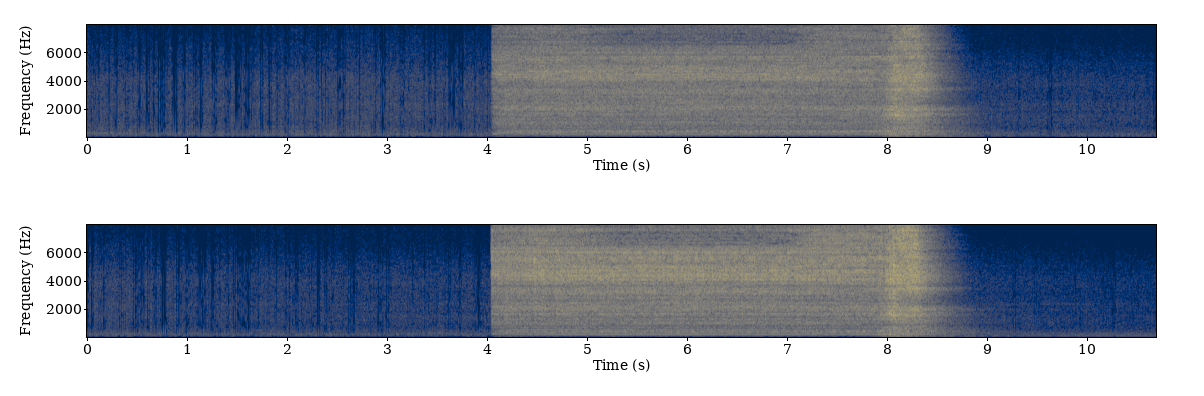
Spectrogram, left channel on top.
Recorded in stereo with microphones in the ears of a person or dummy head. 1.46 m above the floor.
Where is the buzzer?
55° right (ahead or behind), 0.6 m.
